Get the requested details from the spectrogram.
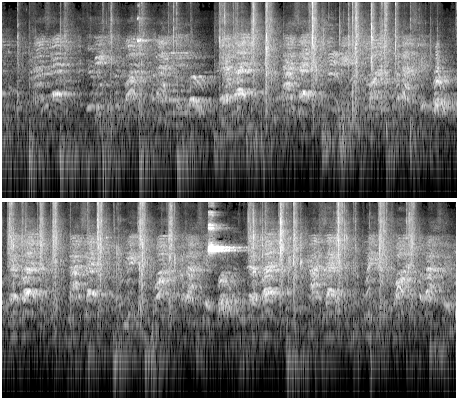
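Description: A basketball bounces on a hard gym floor.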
